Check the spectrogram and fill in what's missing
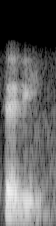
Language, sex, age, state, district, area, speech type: Tamil, male, 60+, Tamil Nadu, Nagapattinam, rural, conversation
